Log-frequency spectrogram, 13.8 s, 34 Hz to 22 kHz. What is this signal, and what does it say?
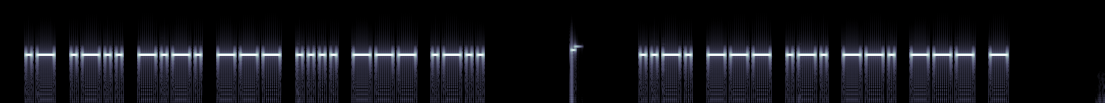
Morse code, heard as a keyed tone, about 17 wpm, 700 Hz. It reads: ALCOHOL FORGOT
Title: Sentences from Top 1400 Words - New Word Drill - 17wpm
